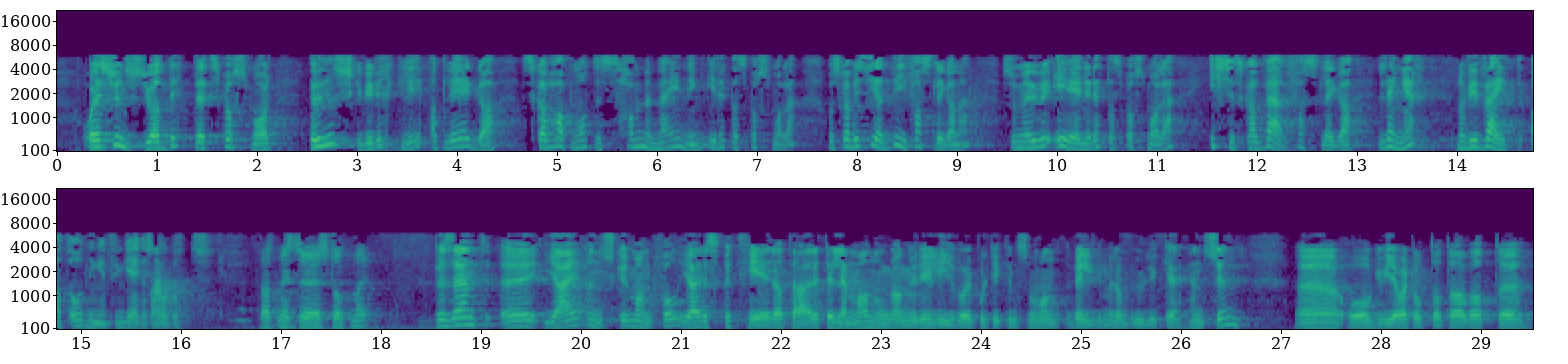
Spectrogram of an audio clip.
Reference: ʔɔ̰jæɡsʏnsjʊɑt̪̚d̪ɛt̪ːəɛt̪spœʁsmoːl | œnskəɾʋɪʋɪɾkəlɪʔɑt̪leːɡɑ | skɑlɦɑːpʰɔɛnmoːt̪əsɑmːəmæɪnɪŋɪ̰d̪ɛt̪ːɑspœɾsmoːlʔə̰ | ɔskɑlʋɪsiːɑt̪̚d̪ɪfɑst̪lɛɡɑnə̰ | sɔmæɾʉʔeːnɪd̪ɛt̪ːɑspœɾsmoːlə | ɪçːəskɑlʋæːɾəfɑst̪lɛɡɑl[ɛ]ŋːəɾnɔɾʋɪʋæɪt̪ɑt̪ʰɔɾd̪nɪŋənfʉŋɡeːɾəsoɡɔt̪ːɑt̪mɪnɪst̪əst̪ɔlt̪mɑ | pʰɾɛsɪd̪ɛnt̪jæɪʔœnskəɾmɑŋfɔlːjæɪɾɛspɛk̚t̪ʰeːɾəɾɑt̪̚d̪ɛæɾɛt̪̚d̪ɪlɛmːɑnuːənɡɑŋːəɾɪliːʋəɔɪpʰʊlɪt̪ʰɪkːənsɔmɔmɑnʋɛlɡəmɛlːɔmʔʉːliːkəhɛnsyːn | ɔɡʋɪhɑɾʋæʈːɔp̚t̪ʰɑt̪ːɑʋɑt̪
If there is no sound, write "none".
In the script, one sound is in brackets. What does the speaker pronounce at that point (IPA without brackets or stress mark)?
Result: ɛ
